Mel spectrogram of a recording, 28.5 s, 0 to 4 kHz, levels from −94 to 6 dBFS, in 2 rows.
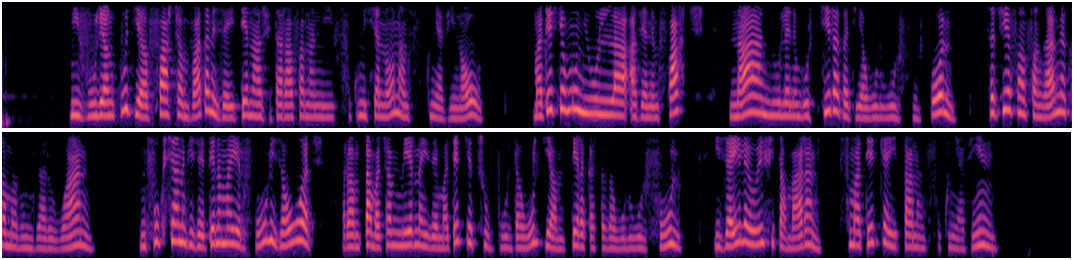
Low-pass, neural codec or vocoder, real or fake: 3.6 kHz; none; real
